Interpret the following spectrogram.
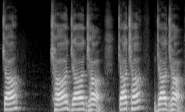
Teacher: च छ ज झ ये तालव्य व्यंजन आ गया।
